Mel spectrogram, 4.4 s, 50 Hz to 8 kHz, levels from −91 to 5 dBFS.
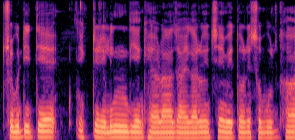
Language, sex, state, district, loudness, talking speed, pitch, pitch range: Bengali, male, Odisha, Khordha, -14 LUFS, 135 wpm, 115 Hz, 110-120 Hz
